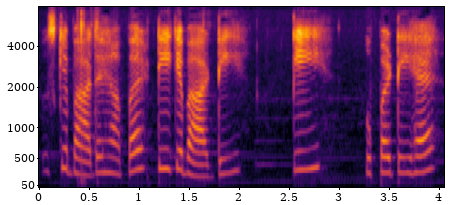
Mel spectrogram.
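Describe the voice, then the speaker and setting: This shorthand lesson is led by a woman with a high, fairly bright voice who takes her time. She goes through it step by step, repeating each sound and answering her own questions, with faint music playing behind her.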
